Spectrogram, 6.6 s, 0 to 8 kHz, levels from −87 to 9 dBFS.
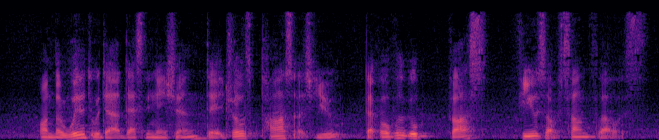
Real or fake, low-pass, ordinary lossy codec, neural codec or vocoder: fake; none; none; codec, 16 kHz, 1.1 kbps, Voila-Tokenizer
